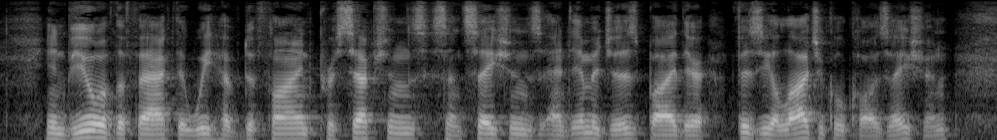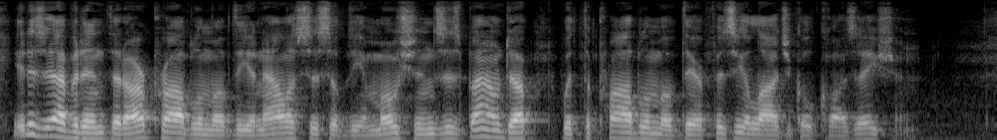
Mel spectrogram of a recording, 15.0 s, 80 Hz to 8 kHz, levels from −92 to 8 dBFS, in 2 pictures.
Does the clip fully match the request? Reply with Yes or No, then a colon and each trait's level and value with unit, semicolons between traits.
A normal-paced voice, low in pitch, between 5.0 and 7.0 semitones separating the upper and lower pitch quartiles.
No: average, 155 wpm; low, 110 Hz; average, 3.0 semitones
